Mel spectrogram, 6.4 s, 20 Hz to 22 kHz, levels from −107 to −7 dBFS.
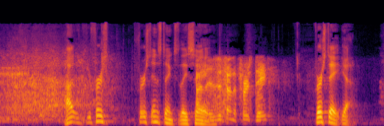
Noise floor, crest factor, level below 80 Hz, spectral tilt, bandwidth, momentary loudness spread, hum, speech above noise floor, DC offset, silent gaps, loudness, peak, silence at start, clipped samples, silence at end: -55 dBFS; 20 dB; -64 dBFS; -5 dB/octave; 11 kHz; 9 LU; none; 29 dB; under 0.1%; none; -27 LUFS; -6 dBFS; 0 s; under 0.1%; 0.5 s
